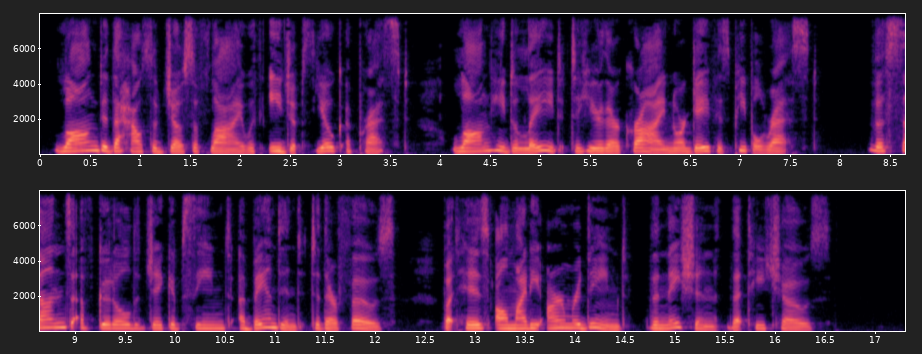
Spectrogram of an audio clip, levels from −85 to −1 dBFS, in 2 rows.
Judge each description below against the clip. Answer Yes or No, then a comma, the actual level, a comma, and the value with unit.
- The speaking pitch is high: Yes, high, 195 Hz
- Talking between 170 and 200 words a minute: No, average, 160 wpm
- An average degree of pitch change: Yes, average, 3.0 semitones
